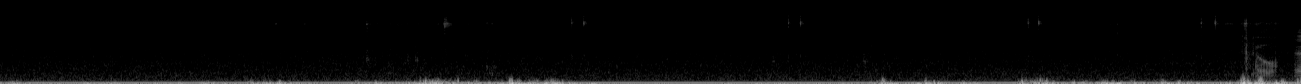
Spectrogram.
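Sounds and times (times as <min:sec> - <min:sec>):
steady low hum: 0:00.0 - 0:13.0
soft low thumps: 0:02.0 - 0:05.8, 0:07.2 - 0:13.0
computer mouse clicks: 0:05.6 - 0:06.0, 0:07.8 - 0:08.1, 0:10.2 - 0:10.5, 0:12.0 - 0:12.6.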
